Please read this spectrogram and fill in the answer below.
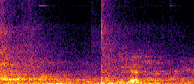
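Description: Grappling on foam mats: two sharp slaps or thuds, one at the start and one just over a second later, as bodies and hands hit the mat.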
